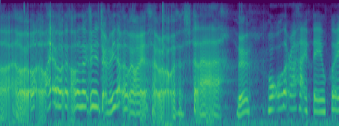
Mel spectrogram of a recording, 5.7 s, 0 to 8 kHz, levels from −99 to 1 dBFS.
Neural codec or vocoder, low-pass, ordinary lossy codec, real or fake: autoencoder, 22.05 kHz, a latent of 192 numbers a frame, VITS, trained on many speakers; 7.2 kHz; none; fake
